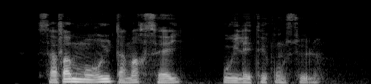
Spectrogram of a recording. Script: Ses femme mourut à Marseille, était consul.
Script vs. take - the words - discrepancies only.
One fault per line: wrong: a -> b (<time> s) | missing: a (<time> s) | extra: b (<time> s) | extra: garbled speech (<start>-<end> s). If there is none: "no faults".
wrong: Ses -> Sa (0.3 s)
extra: où il (2.2 s)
